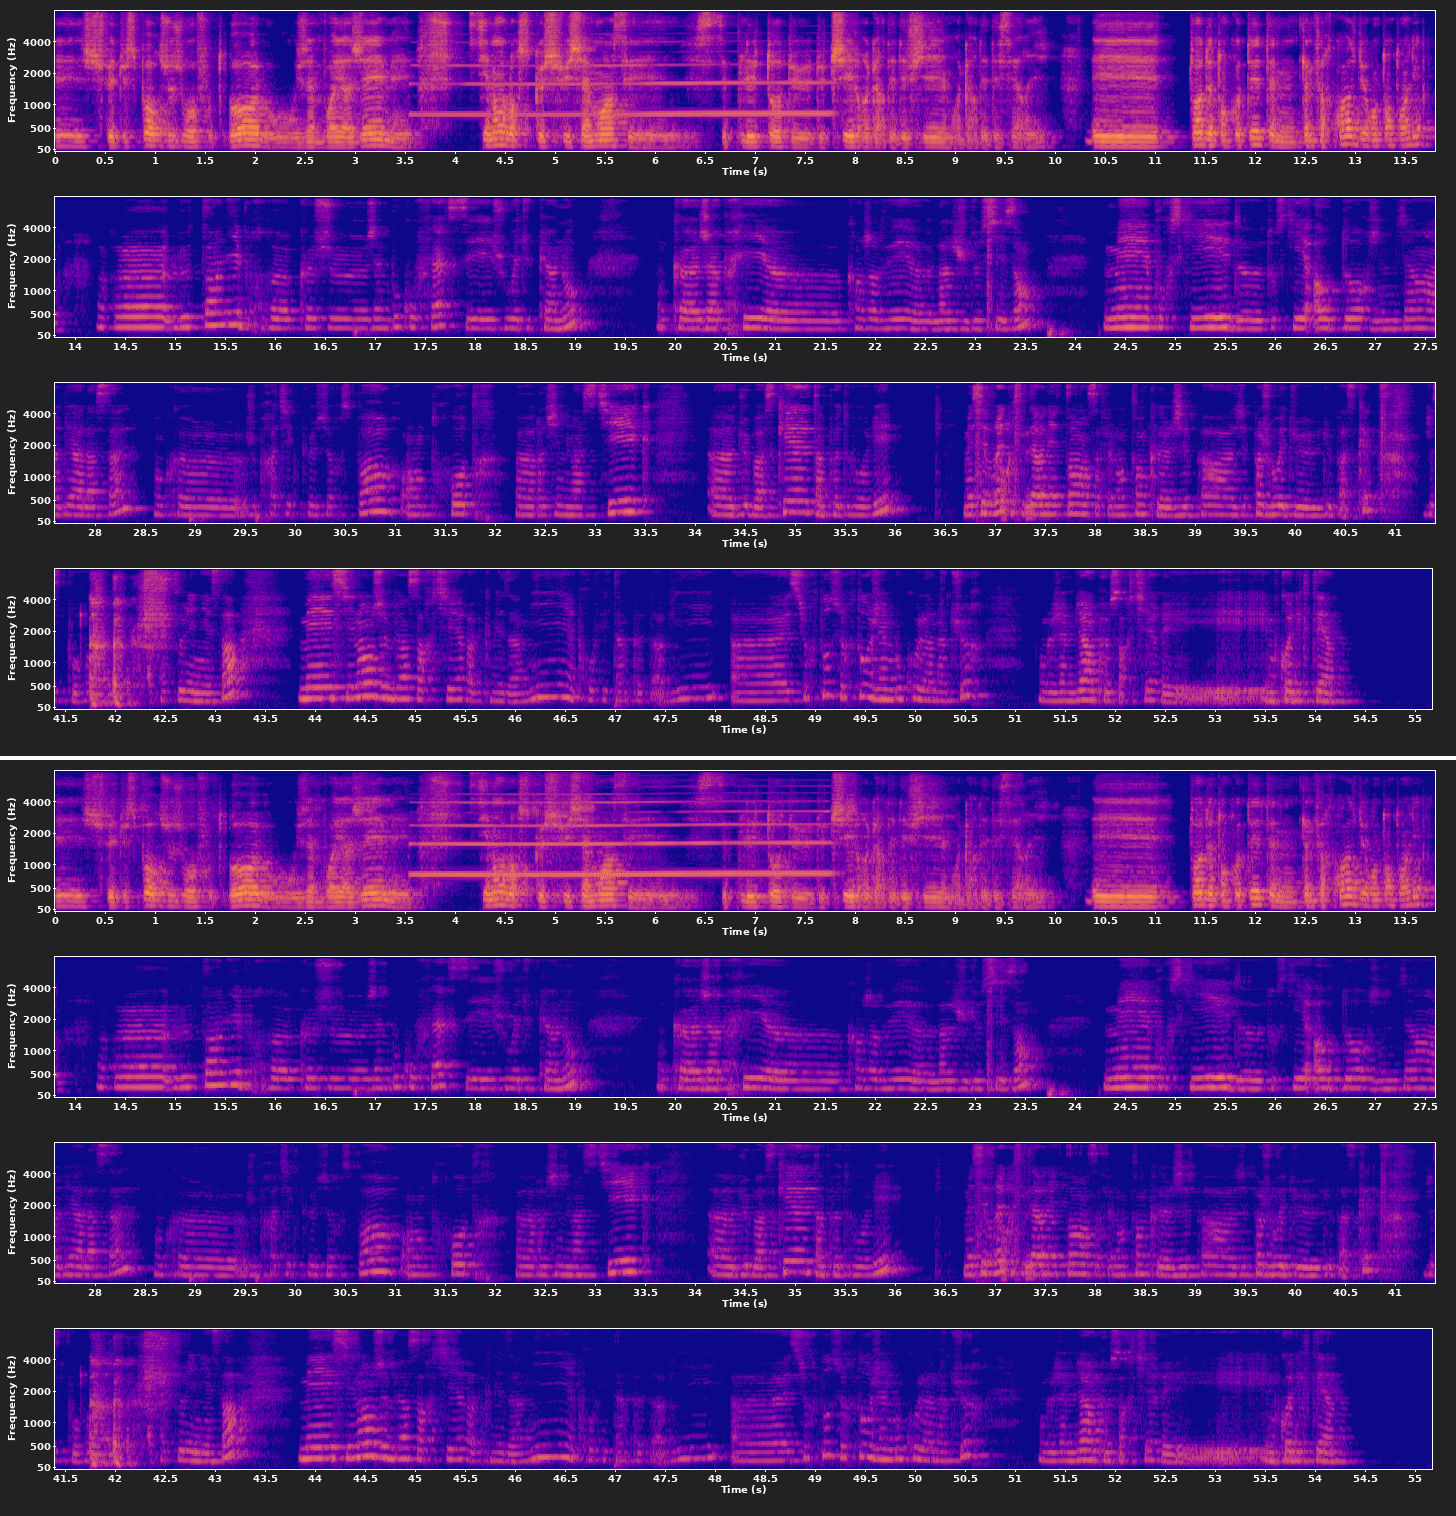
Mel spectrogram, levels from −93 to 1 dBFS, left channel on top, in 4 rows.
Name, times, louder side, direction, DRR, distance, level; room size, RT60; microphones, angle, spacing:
voice 1, 0.0-9.9 10.4-11.0 11.3-13.7 41.7-42.5, left 3 dB, 55° left, 1 dB, 3.6 m, -31 dB
Wind instrument woodwind instrument, 3.5-7.8, right 4 dB, 85° right, 1.3 m, -37 dB
voice 2, 14.2-19.6 19.8-24.0 24.3-36.0 36.7-42.1 42.4-51.0 51.2-54.2, left 3 dB, 40° left, -6 dB, 5.0 m, -43 dB
28.0 x 10.5 x 4.8 m, 0.44 s
head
